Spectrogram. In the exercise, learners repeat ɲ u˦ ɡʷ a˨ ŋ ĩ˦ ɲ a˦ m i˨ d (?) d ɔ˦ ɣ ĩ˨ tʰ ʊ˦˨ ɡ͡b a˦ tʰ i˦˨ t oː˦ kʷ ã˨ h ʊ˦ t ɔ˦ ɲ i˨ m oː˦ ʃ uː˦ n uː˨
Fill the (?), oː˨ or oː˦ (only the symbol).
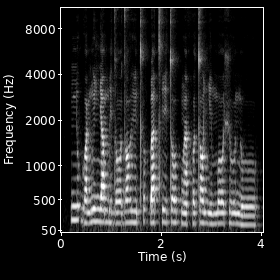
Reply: oː˨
